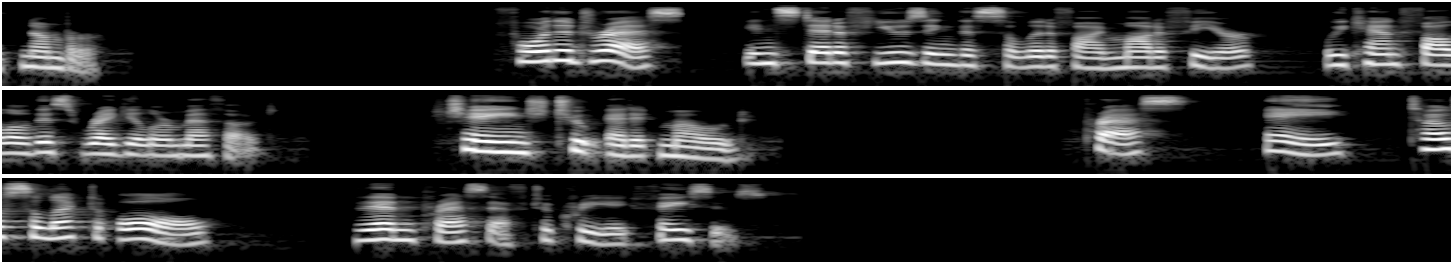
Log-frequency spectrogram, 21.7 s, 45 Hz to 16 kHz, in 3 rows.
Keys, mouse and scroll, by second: 0.0 click, 0.7 click, 1.3-1.7 click, 1.6 click, 2.1 click, 3.4 click, 4.7-6.2 drag, 6.2 middle click, 6.7-7.2 scroll down 3, 7.6 middle click, 8.1-9.8 drag, 9.8 middle click, 10.6-11.1 scroll down 5, 11.2-12.3 scroll, 14.4 click, 14.8 a, 15.6 f, 17.1 click, 19.7 click, 19.9 scroll.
